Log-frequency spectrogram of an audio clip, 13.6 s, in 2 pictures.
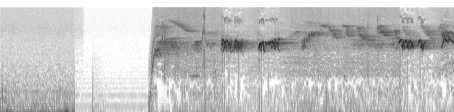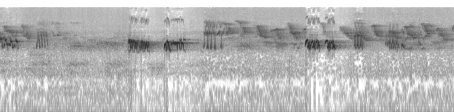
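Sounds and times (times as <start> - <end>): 
brown-headed thrush singing: 2.3 - 13.6.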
